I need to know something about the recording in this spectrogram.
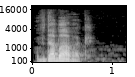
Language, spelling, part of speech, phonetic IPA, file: Russian, вдобавок, adverb, [vdɐˈbavək], Ru-вдобавок.ogg
- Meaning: in addition, on top of everything (also; as well)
